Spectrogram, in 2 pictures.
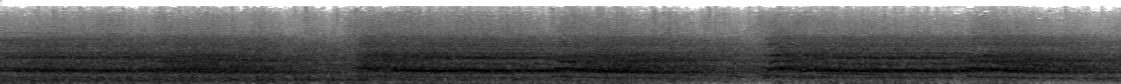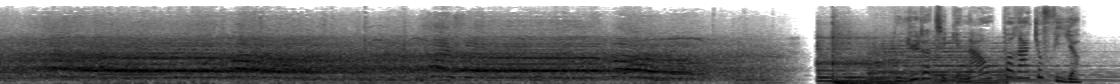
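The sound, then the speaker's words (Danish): FCK football fans chanting "Scheiße Bayern" at a match: a loud massed crowd chant repeating in phrases of about four seconds, broken off near the end by a harsher clattering noise. “Men jeg kan da i hvert fald høre, at FCK-fansene har lært et ord tysk til kampen i dag og synger Scheiße Bayern.”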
